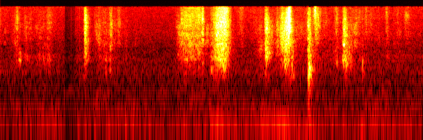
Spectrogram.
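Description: Paper and book-cover material handled by hand on a bench: a few short, faint rustles and ticks, most of them from about a second in.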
